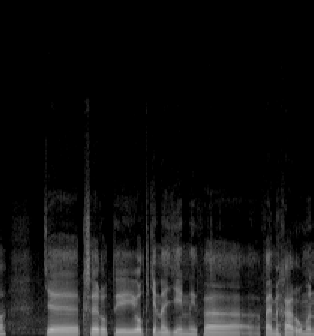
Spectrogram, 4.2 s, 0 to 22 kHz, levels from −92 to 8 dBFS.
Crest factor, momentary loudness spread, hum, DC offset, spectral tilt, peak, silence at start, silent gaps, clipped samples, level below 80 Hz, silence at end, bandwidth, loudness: 18 dB; 7 LU; none; under 0.1%; -6.5 dB/octave; -14 dBFS; 0 s; none; under 0.1%; -74 dBFS; 0 s; 9.8 kHz; -32 LUFS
